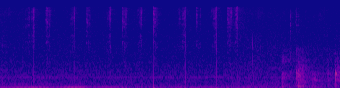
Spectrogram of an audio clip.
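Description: Grooming shears snipping through a Wheaten Terrier's beard and face hair: a quick run of faint snips, about five a second, that stops about three seconds in. A brief soft, low sound follows near the end.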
